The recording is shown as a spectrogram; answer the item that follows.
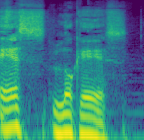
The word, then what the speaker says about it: es lo que es: Es lo que es? – Es lo que es.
